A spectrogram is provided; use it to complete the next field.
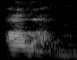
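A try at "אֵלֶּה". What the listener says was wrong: no, not silent. It's a segol. eh. Ella. Ele. Ele.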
